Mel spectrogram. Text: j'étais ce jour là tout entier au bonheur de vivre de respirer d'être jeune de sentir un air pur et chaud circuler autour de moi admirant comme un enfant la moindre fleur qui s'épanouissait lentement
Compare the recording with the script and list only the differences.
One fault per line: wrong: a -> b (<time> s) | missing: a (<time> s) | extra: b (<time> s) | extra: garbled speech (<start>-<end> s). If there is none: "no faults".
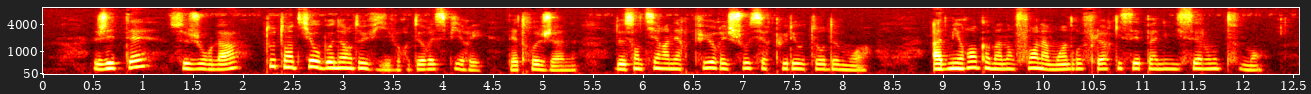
no faults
